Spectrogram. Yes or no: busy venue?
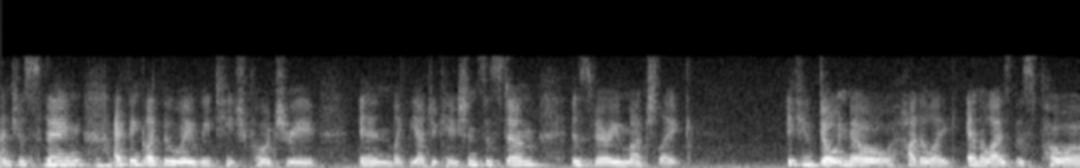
no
